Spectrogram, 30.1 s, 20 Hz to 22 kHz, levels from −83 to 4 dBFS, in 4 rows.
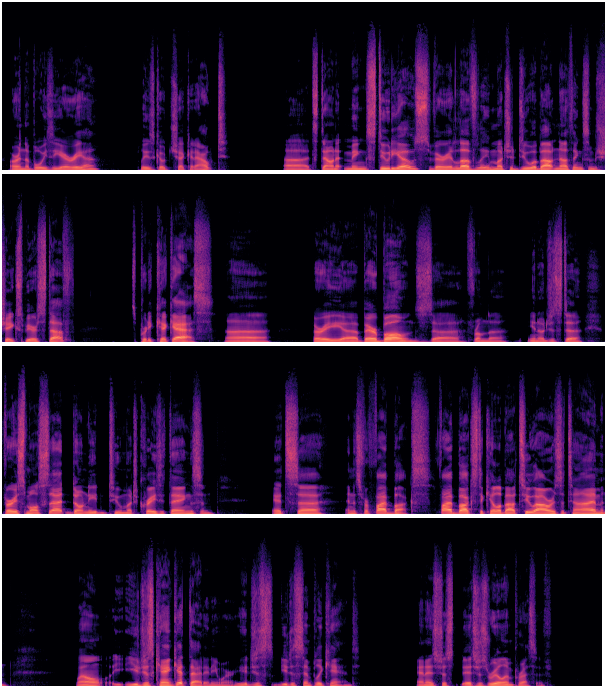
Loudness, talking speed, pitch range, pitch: -26 LUFS, 175 wpm, 100-140 Hz, 120 Hz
